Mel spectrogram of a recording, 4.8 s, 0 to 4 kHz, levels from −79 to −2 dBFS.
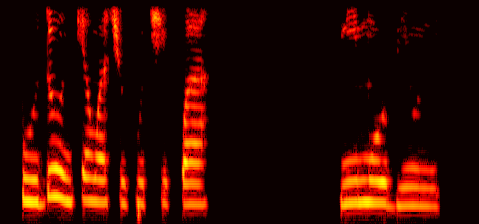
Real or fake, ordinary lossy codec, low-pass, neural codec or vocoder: real; none; 3.6 kHz; none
